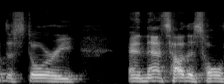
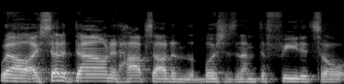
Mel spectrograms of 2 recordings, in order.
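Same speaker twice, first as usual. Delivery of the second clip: ordinary talk, nothing marked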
